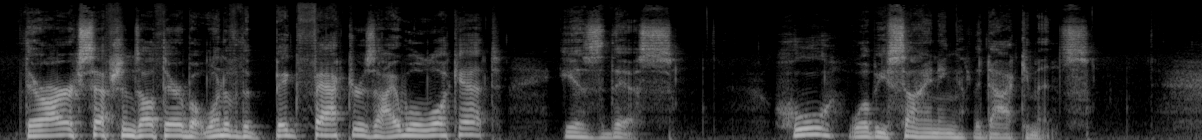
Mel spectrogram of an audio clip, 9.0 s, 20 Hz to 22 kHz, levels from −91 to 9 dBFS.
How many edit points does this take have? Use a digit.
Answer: 0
